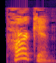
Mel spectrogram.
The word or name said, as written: parkin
